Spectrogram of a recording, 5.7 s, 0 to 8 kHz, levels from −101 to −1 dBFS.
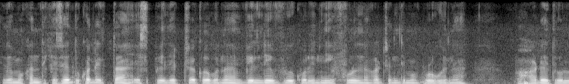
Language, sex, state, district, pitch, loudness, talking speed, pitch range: Nagamese, male, Nagaland, Kohima, 90 Hz, -19 LUFS, 220 wpm, 85-95 Hz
